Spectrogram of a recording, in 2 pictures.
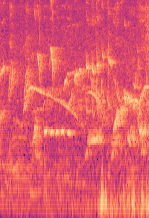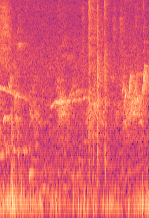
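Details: White-rumped shama song used to spur rival shamas: clear downslurred whistles and short warbled phrases, interrupted by loud sharp clicks and rustling knocks in the background.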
